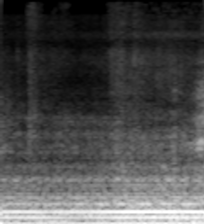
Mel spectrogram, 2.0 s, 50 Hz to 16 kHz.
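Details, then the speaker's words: Imported Toyota Soarer twin-turbo, 126,000 km, just started, no throttle: deep, smooth, steady hum with no misses or knocks; a clean, even idle, slight smoke from added oil. "listen to that amazing amazing i got no foot on the gas or anything look at that idol"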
